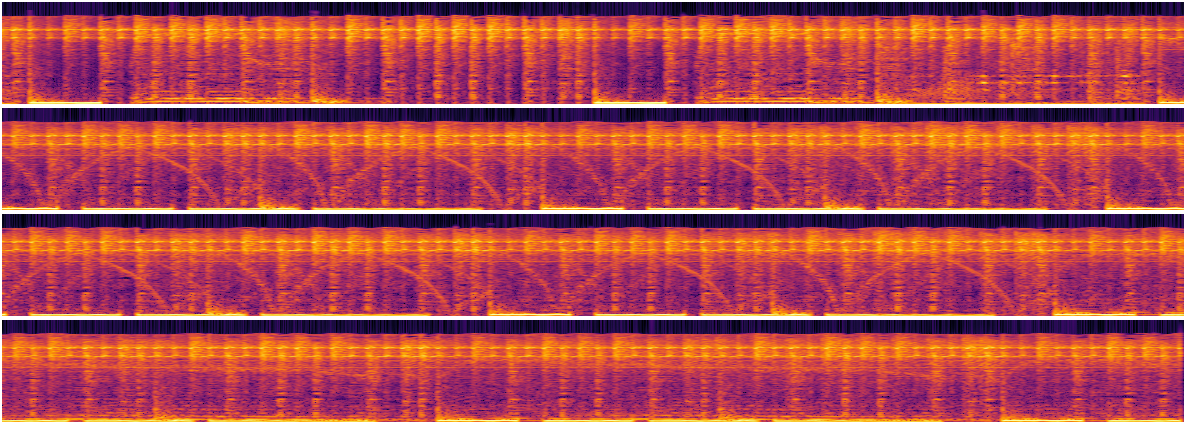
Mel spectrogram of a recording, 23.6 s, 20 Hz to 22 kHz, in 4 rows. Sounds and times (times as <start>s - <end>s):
Happy music: 0.0s - 23.6s
Jazz: 3.0s - 23.6s.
